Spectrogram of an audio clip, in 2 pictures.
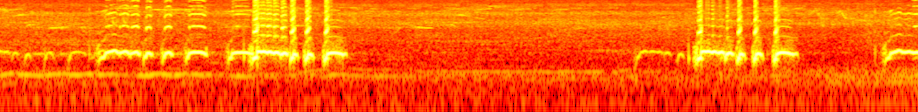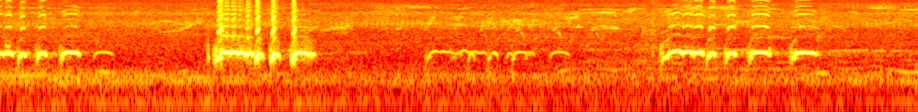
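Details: Perkutut song used as a lure. Rhythmic cooing phrases of five or six rolling notes recur roughly every two seconds. Loud near phrases alternate with softer distant ones over a steady low background hum.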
